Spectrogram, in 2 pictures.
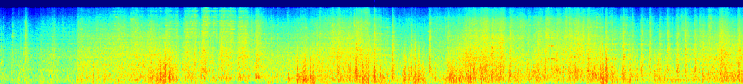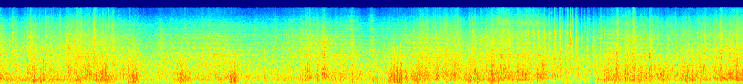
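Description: Freight cars of a Canadian National manifest train rolling past close by: a steady rumble of steel wheels on rail, with clickety-clack as the wheels strike the rail joints.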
